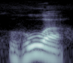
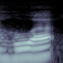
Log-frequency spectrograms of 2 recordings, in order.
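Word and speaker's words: هو: Alors, ceux qui sont absents, il y a huwa. Huwa. Et lorsqu'on s'arrête sur huwa, dans le Coran, on ne dit pas huwa, le waw, on ne le prononce pas. On dit hu. Comment on dit?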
